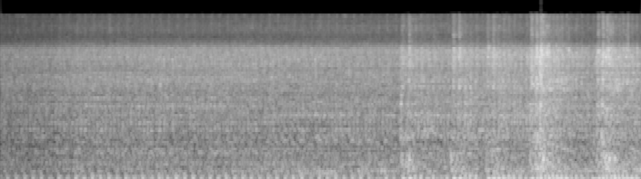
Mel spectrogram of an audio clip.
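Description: Honda Beat FI scooter's single-cylinder four-stroke engine idling with a fast, even beat, running again now that its blown main fuse has been replaced. It swells louder twice, about four and five and a half seconds in.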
